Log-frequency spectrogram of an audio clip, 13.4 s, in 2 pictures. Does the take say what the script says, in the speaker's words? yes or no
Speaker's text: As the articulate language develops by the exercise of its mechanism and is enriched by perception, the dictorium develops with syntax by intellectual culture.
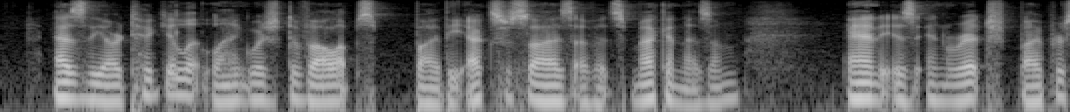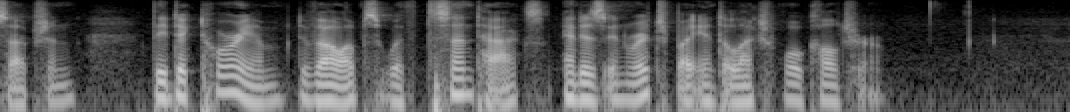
no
